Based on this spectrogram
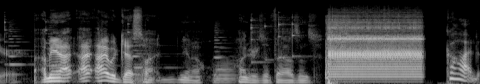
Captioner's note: buzzer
